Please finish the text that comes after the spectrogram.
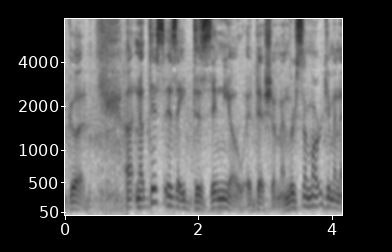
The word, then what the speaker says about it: designo: I pronounce it Designo. And I believe that is the correct pronunciation. I mean, it's essentially an Italian thing. And, you know, I just don't see the Italian saying Designo.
